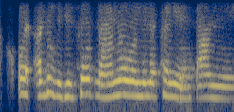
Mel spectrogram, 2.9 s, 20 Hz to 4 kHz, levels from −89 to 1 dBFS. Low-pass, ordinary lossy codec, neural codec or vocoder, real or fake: 3.6 kHz; Opus, 16 kbps; codec, 24 kHz, 0.9 kbps, WavTokenizer, medium music audio release; fake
